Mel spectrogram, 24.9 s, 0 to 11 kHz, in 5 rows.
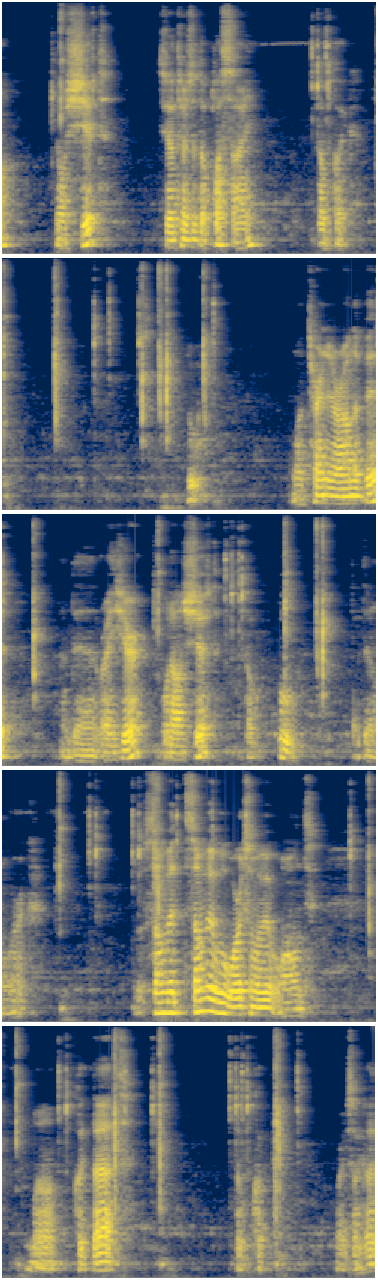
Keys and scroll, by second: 7.0 z, 14.1 z.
